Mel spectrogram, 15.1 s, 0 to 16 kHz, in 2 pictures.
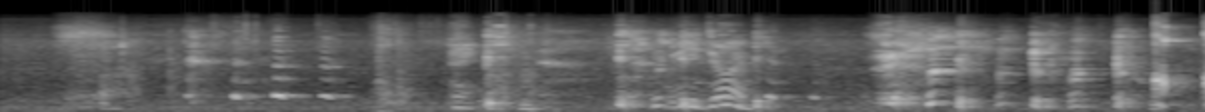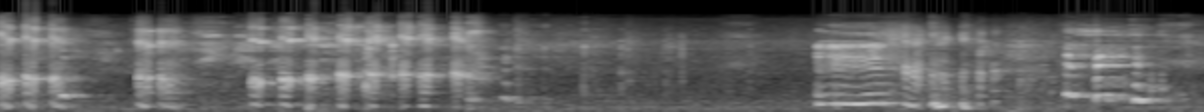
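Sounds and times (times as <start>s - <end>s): child fake coughing: 3.9s - 10.6s.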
